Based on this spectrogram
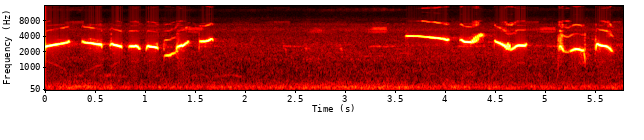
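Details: In the wild, an Oriental magpie-robin sings a rapid string of bright whistled notes, each rising or falling, then pauses about two seconds before another run of twisting, warbled whistles.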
